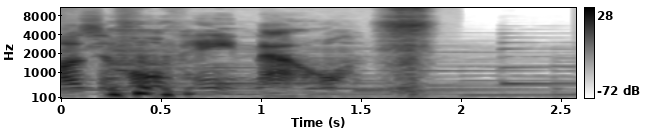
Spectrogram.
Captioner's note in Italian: sniff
